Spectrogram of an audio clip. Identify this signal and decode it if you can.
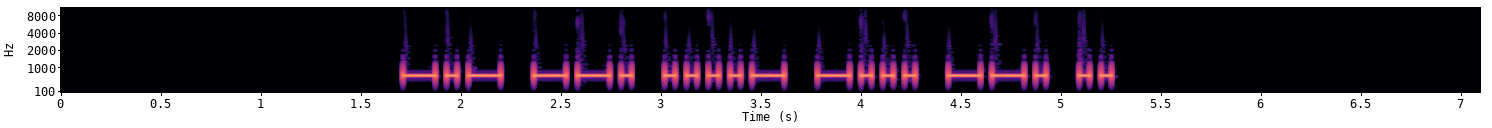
Morse code, heard as a keyed tone, about 22 wpm, 700 Hz. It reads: KG4BGI
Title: USA Call Signs - 6 Characters - Repeated 2x - 22wpm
